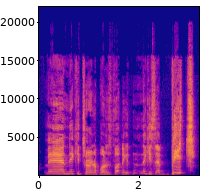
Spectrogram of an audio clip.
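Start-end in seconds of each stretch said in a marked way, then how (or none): 2.6-3.1 a sharp imitated jab; mock yell. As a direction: bark it as the opener of the quote. Nikki quote opens with insult.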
